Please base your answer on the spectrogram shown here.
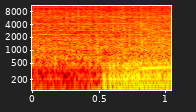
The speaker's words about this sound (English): Trimming the hedge, huh? Yep. Me too. 22 inches. Electric.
